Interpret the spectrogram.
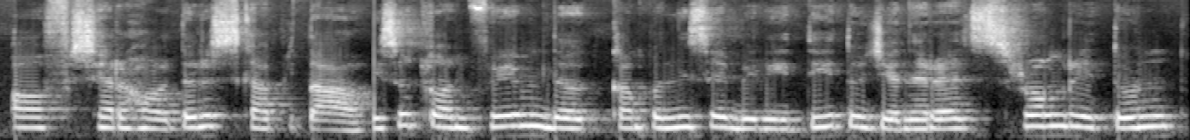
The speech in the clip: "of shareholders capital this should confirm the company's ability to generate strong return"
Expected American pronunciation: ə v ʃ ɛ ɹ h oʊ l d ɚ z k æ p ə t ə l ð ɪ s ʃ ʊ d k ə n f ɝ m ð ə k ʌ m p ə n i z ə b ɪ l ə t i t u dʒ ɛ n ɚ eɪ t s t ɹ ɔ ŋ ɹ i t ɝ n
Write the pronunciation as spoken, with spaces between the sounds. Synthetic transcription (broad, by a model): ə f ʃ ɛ ɹ h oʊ l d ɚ s k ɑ p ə t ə l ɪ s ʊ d k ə n f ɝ m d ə k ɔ m p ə n i s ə b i l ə t i t u dʒ ɛ n ɚ eɪ t s t ɹ ɔ ŋ ɹ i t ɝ n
